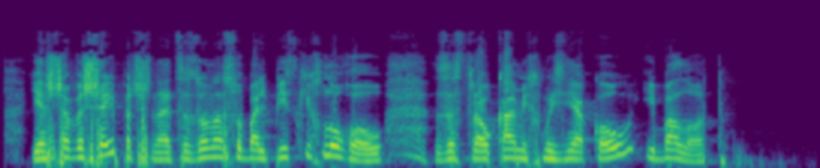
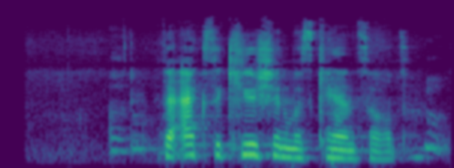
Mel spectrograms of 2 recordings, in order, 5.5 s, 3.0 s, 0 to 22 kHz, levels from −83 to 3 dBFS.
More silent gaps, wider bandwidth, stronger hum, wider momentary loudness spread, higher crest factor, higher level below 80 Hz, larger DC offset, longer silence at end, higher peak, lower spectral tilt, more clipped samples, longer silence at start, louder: neither; second, 11.5 kHz vs 15.5 kHz; neither; second, 8 LU vs 21 LU; second, 14 dB vs 26 dB; first, -40 dBFS vs -74 dBFS; neither; first, 0.5 s vs 0.1 s; about the same, 0 dBFS vs 0 dBFS; first, -6 dB/octave vs -3 dB/octave; neither; second, 0.05 s vs 0.75 s; first, -15 LUFS vs -22 LUFS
